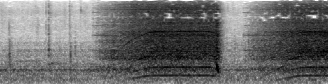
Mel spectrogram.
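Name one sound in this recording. A cordless drill whirs up to speed, stops briefly and starts again.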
